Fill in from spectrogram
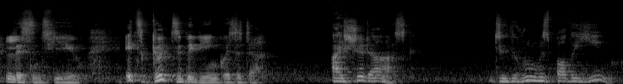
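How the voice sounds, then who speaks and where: An actor playing a witty, proud mage who speaks in a theatrical, sardonic and articulate way, guarded but loyal. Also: male voice, medium pitch, lively intonation, a little slow, natural voice. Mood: amused. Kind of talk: video game dialogue acting. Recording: roomy game capture, faint background noise.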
